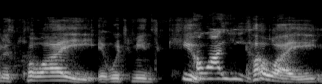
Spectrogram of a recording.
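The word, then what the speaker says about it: かわいい: The difference in pronunciation, it's kawaii, not kowai. Kowai means scary.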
